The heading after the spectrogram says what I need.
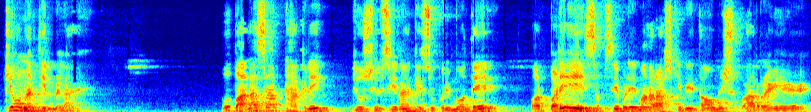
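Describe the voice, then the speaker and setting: Echoey male political news commentator. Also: medium pitch. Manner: emphatic, rhetorical questions answered by himself. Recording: roomy, echoing sound.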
